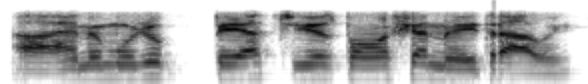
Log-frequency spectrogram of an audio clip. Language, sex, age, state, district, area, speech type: Kashmiri, male, 18-30, Jammu and Kashmir, Anantnag, rural, conversation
